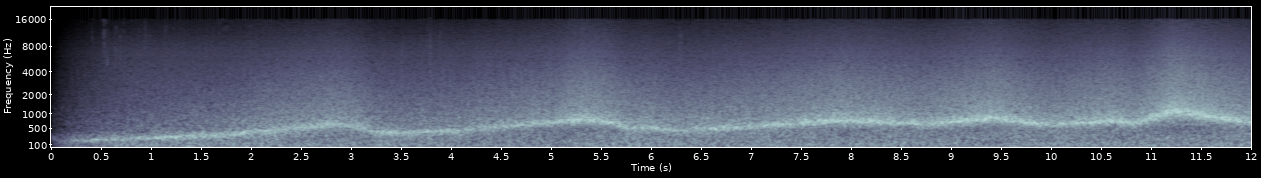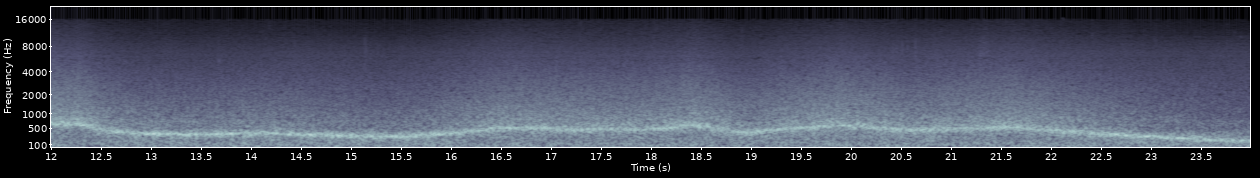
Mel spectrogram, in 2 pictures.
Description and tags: CP Whipping Wind Storm Heavy02
This is a synthetic simulataion of a heavy windstorm. Some high gusts, some low.
storm, weather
